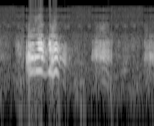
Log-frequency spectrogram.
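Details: Brown hyena in a fight with another brown hyena, African bush: one loud, wavering squeal with strong harmonics, followed by two shorter, harsher whining cries.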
